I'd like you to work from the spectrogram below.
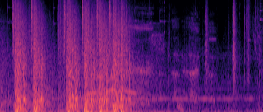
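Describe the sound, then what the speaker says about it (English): A burst-fire weapon in Borderlands fires several sharp, loud volleys of rapid shots in quick succession, then trails off into faint echoes and ambient game noise. "burst fire weapons are always a bit more accurate than fully automatic"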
